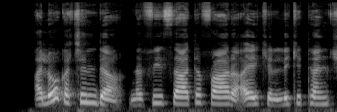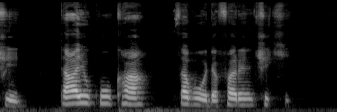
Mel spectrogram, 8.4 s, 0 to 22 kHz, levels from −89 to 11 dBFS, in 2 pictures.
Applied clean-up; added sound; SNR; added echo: neural mask model DeepFilterNet 3.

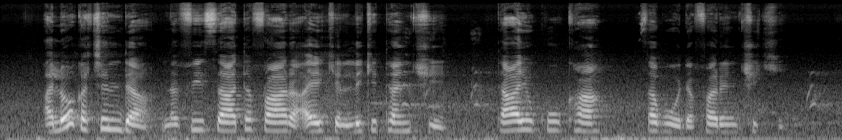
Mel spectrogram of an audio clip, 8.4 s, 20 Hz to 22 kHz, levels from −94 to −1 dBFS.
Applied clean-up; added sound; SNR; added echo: none; Dog; 18 dB; none.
